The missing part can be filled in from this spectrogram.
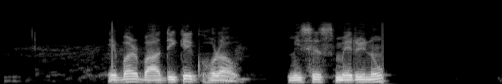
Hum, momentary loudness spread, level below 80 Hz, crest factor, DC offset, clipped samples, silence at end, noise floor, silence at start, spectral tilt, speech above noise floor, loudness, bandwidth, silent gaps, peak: none; 13 LU; -52 dBFS; 14 dB; under 0.1%; under 0.1%; 1.15 s; -82 dBFS; 1.1 s; -8 dB/octave; 69 dB; -14 LUFS; 7.2 kHz; none; -2 dBFS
